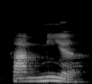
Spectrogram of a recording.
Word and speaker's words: famille: Cara bacanya untuk famille ya, itu famille. Famille. Ma famille, kadang E-nya itu nggak terlalu dibaca ya, ada native speaker yang E-nya itu nggak terlalu jelas.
